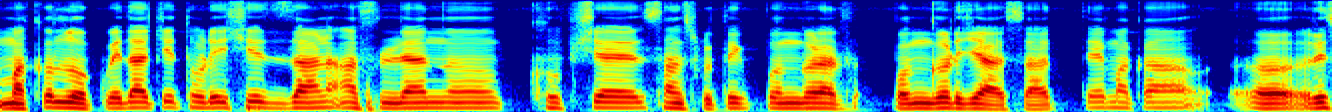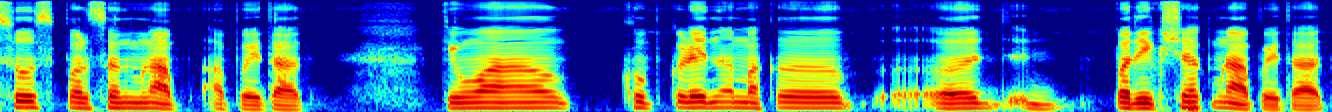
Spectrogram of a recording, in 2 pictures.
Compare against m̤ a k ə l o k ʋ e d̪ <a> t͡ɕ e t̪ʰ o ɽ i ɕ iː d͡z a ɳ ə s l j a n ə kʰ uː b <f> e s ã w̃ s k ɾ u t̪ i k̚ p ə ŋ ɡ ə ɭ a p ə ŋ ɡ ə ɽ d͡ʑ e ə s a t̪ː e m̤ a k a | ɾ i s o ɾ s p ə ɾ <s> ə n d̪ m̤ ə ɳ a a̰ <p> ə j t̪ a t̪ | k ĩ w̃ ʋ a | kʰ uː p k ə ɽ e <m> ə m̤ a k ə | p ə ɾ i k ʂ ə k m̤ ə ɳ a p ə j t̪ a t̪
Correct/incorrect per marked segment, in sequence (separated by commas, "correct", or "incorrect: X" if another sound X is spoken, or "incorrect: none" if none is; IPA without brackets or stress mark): correct, incorrect: ɕ, correct, correct, incorrect: n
